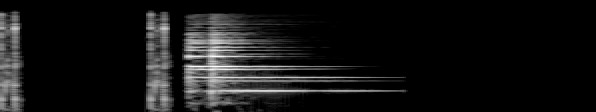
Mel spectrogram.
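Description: Subscribe-button sound effect: a short click at the start, quick clicks about a second in, then a bright notification-bell ding that rings out and fades over about a second and a half.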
